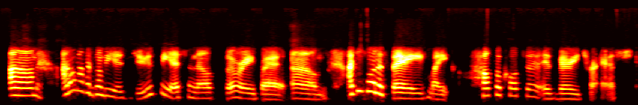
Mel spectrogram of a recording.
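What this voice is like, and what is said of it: Southern American accent. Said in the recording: “you know I have a southern accent.”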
